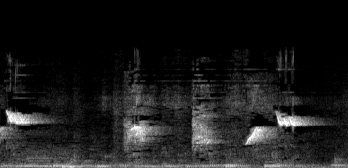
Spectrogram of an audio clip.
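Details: Javan bushlark, a kept cage bird sitting relaxed, singing 'melung panjang': piercing, high, sustained whistles alternating with breathy bursts and a quick upward slur, loosely spaced over a low background hum.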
